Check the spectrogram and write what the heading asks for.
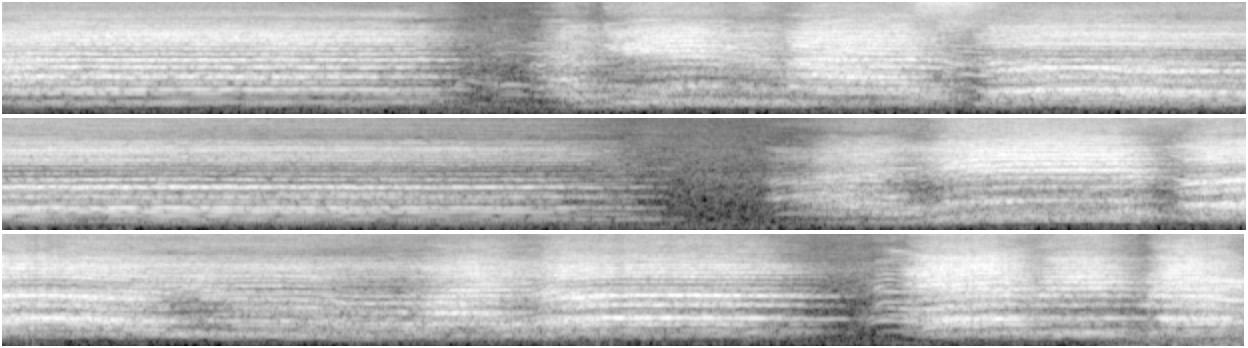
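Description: A choir of voices singing in long, held phrases, with short breaks between phrases.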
